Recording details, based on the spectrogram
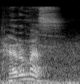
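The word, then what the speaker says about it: Hermès: ternama juga Hermes ya jadi bacanya hanya dihilangin jadi Ernest er Mas atau Hermes ya ya pokoknya hanya dibilangin teh Hermes Hermes Hai Hermes er away gitu aja gede banget enggak pakai h kemudian nah ini weh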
